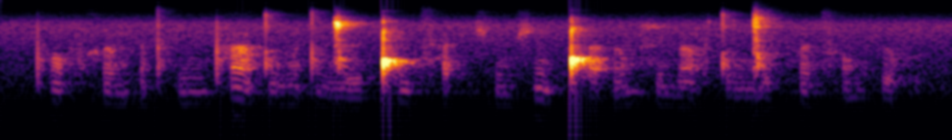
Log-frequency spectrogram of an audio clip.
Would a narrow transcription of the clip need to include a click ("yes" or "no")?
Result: yes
